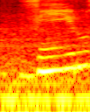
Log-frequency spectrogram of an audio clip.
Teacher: Se eu pronunciar vírus, eu sei que o vi é mais forte, né? Se eu for fazer a contagem aqui, última, penúltima, então ela é uma paroxítona.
